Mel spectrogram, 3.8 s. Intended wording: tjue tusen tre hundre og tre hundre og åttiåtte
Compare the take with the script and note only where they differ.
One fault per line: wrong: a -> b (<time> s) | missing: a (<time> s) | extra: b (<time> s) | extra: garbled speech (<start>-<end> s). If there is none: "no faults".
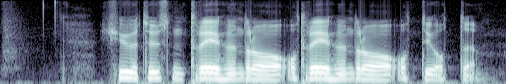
no faults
